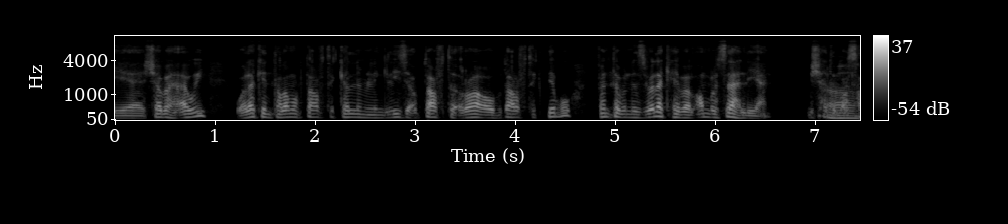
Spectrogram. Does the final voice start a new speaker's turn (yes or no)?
yes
